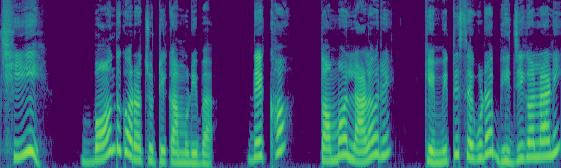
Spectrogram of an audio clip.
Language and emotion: Odia, disgusted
